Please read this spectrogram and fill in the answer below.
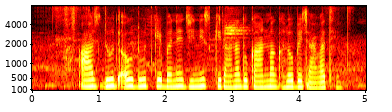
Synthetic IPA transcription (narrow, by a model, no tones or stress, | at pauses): a̰ːd͡ʒd̪uːd̪ə̰ud̪uːd̪kebəned͡ʒiniskiɾaːnad̪ʊkaːnmãɡʱəɾobeːt͡ʃaːʋat̪ʰe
